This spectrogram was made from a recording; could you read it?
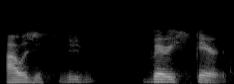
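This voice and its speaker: Low-voiced reflective man, muffled sound. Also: level tone. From Argentina, raised in Miami. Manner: thoughtful, halting, many restarts. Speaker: guest, yoga instructor and coach. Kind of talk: reflective personal storytelling.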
